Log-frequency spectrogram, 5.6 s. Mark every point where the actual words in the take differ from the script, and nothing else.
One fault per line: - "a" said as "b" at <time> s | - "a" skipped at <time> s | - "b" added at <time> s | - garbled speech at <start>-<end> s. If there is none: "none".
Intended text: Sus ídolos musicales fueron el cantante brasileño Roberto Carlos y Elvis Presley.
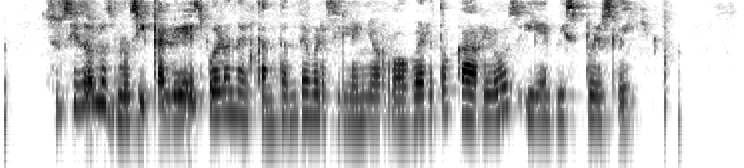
none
